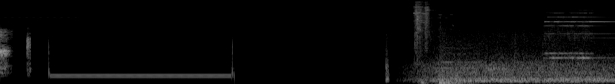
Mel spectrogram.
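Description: A telephone rings in Batman: Arkham City: a steady electronic tone holds for a couple of seconds, then silence, a click, and a dense burst of game noise afterward.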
